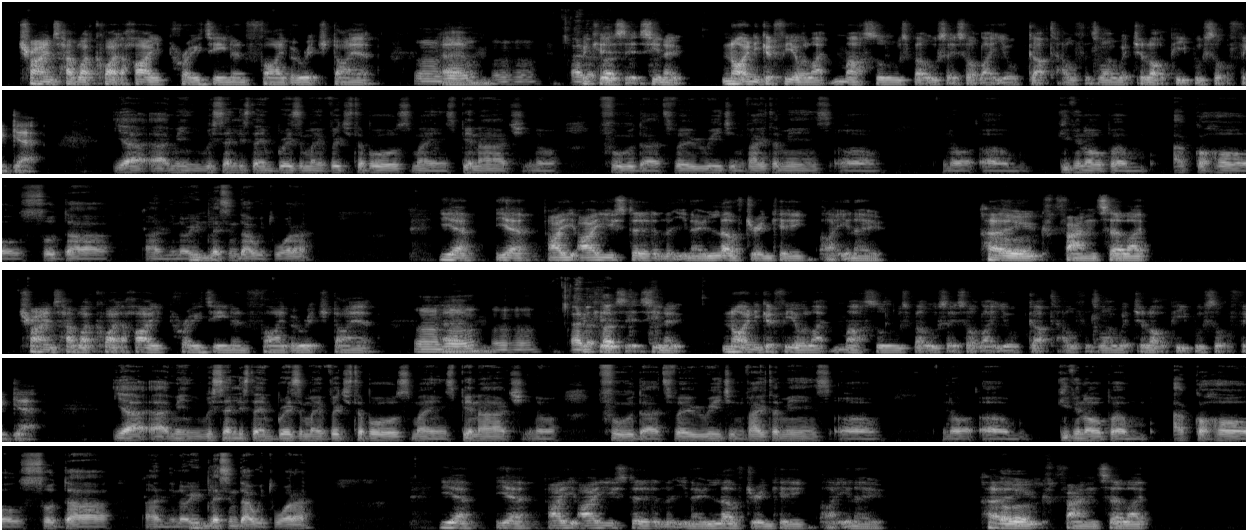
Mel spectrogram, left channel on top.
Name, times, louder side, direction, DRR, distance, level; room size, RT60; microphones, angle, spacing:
voice 1, 0.2-3.7 4.3-4.9 5.8-6.8 7.2-12.8 26.7-27.0 29.0-33.7 34.7-36.4, left 3 dB, 40° left, 0.4 m, -26 dB
voice 2, 4.1-5.3 5.7-6.1 10.9-11.0 13.5-21.2 21.8-22.7 23.0-23.9 24.2-26.0 26.3-28.0 34.8-35.2, right 3 dB, 30° right, 0.4 m, -29 dB
2.7 x 2.3 x 2.4 m
head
